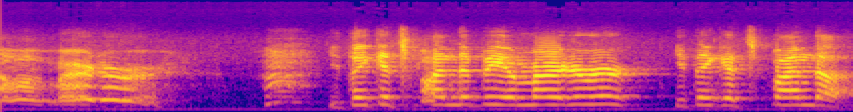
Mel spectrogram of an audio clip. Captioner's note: gasps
